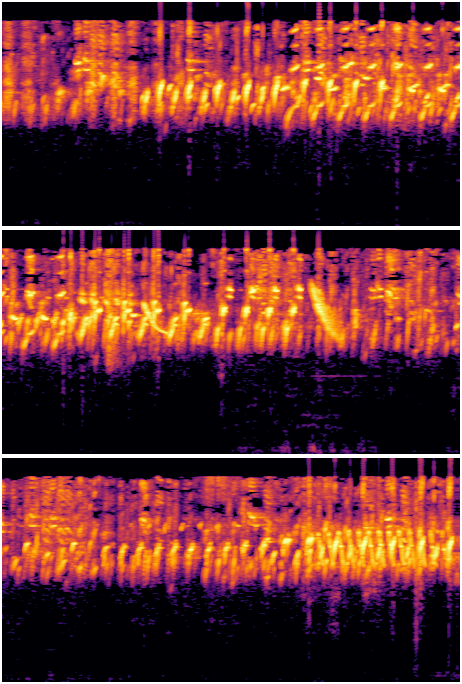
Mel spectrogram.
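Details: Continuous song of a European goldfinch: high, tinkling chatter and fluid trills, with a clear downslurred note around six seconds, over a quiet background.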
